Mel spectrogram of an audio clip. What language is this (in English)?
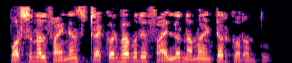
Odia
